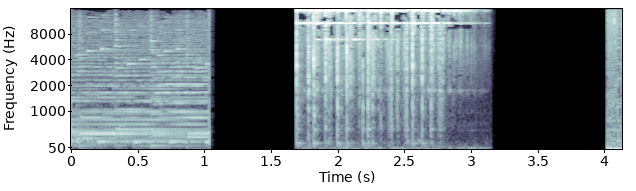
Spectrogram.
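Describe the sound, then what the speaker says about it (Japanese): A steel mixing ball rattles inside a bottle of Mr. Weathering Color paint as it is shaken, giving two short bursts of bright metallic clinking separated by silence. "中に攪拌用の鉄球が入っているので軽く振ってから使ってください"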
